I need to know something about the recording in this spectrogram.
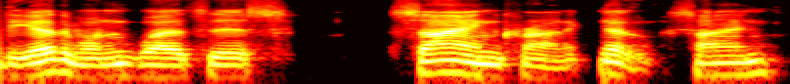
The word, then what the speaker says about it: synchronic: And then you said the other one was this synchronic. No, how do you pronounce that again?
